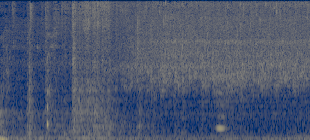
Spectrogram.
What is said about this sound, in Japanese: まずはシャワーで汗を流しちゃいますね。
